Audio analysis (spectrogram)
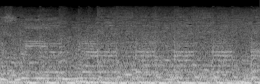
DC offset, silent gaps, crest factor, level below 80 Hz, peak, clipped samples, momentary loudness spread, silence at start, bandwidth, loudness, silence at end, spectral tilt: under 0.1%; none; 10 dB; -16 dBFS; -4 dBFS; under 0.1%; 1 LU; 0 s; 16 kHz; -15 LUFS; 0 s; -5.5 dB/octave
